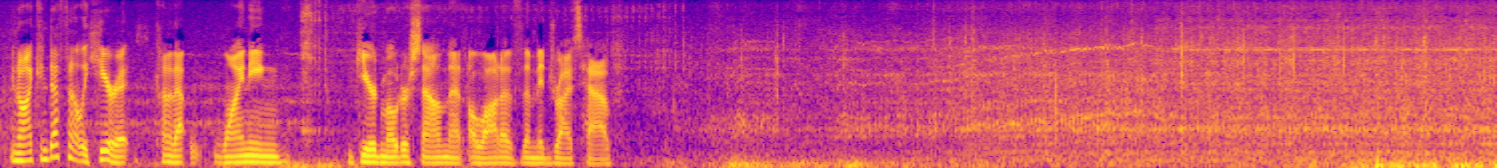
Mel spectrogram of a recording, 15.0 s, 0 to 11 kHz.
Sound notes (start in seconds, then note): 7.6 motor whirring; 11.4 motor whirring faster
